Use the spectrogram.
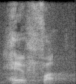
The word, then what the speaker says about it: heifer: here we say heifer. Heifer. Yeah. Not hef- heifer. Okay. Don't pronounce that letter I.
